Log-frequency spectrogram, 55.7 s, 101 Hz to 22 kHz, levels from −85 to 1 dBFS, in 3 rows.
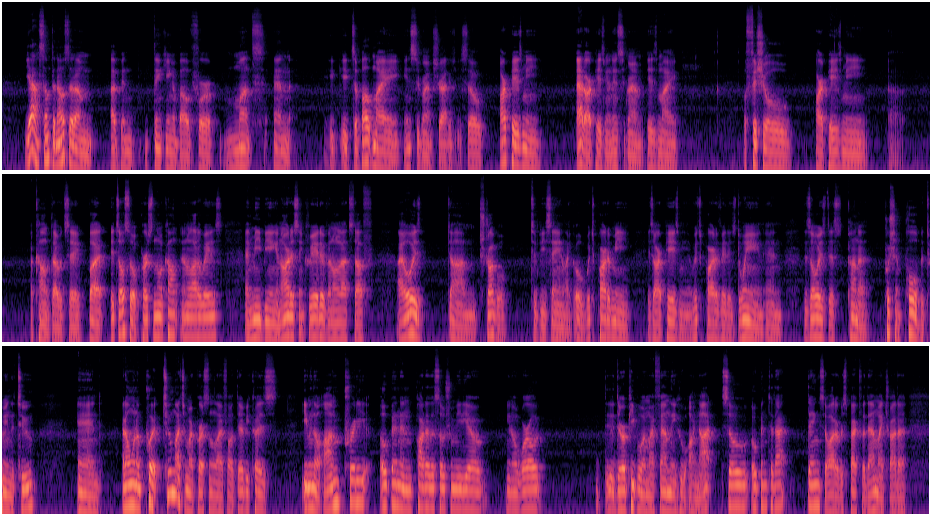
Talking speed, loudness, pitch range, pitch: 160 wpm, -29 LUFS, 75-110 Hz, 90 Hz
